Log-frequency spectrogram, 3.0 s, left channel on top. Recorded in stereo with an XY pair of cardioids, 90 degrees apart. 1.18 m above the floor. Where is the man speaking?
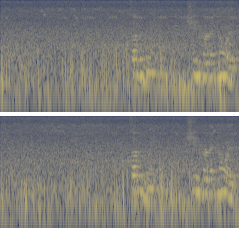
20° right, 6 m.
